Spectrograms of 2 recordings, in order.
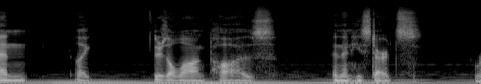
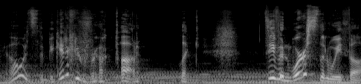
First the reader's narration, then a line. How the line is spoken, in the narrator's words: Randolph laughs to Thalias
